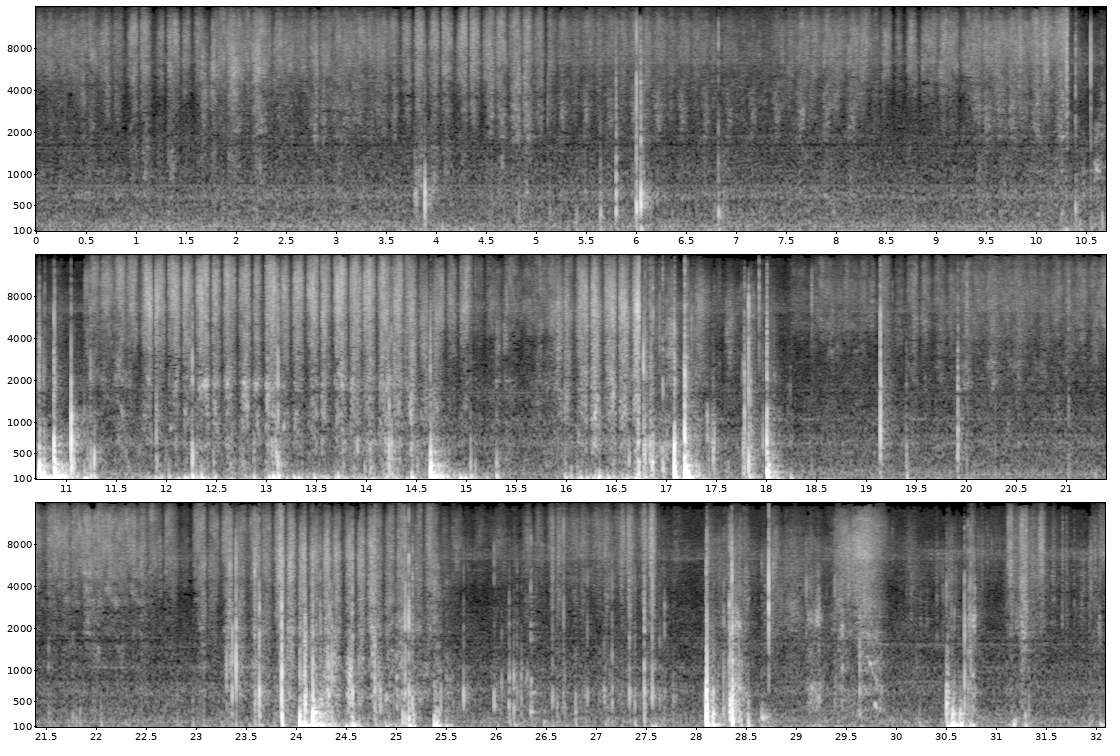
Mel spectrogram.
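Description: Cotton cloth buffing wax to a mirror shine on a leather shoe. It starts as a faint, soft rubbing, then turns into louder, uneven spells of rubbing with low knocks as the shoe is handled against the counter, about halfway through and again later.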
